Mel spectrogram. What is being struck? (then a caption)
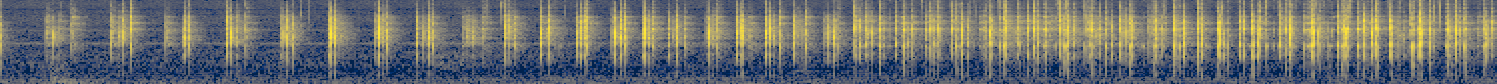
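Small round metal pin badge. Long acrylic nails tap and scratch the face of a small round metal button badge held close to the microphone. Many sharp, bright clicks with almost no ring come in a steady run, and they grow denser and faster in the second half along with a scratchy hiss.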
